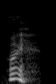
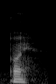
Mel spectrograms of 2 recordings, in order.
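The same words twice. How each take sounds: First: It sounds pleased and impressed. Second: It sounds displeased and dismayed. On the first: Something good or impressive happened. "it's so impressively large" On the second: Something unpleasant happened. "might not be so pleasant"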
